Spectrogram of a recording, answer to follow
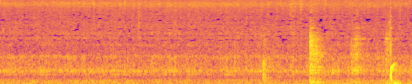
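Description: Diced dried beef tipped into an aluminium pot of frying vegetables, which sizzle steadily as a spatula stirs, with a few short knocks of the spatula and meat against the pot in the last second or so.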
